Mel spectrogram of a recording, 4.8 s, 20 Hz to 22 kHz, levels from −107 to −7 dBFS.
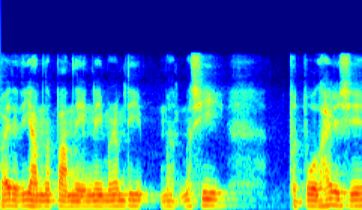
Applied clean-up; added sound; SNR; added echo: none; none; none; none.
